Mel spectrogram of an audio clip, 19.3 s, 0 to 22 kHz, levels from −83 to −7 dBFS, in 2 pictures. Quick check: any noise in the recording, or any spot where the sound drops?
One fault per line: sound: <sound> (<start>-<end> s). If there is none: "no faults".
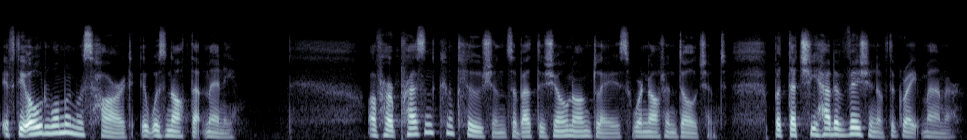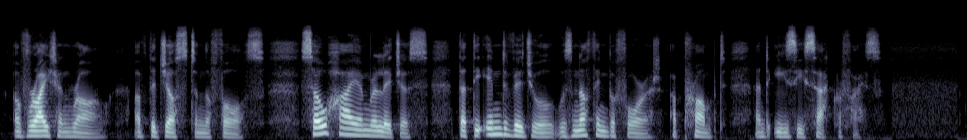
no faults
